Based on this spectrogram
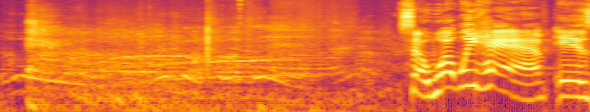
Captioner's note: audience exclaims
